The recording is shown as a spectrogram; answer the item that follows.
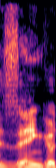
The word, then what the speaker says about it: Xanga: You had a Zanga journal, spelled with an X, XANGA.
